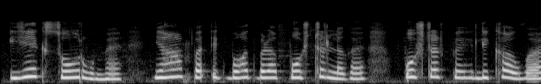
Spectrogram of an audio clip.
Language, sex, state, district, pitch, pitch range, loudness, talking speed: Hindi, female, Chandigarh, Chandigarh, 310 Hz, 290-325 Hz, -15 LUFS, 190 wpm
